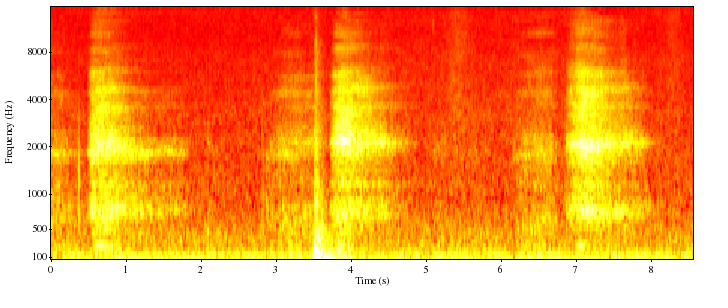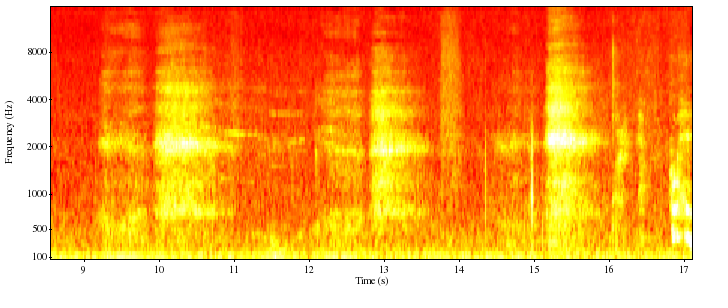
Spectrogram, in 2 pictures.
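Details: A 6-year-old boy sits up for stethoscope auscultation of the anterior chest while taking deep breaths (heart rate 90, respiration 22/min). Slow, deep, soft, even airy breaths with no wheeze or crackle: normal breathing.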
